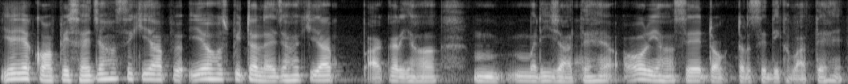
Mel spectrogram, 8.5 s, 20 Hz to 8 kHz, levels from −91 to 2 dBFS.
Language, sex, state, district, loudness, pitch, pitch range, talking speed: Hindi, male, Bihar, Begusarai, -20 LUFS, 115 Hz, 105-135 Hz, 185 wpm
